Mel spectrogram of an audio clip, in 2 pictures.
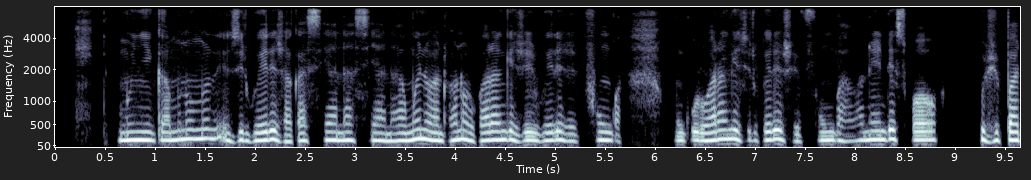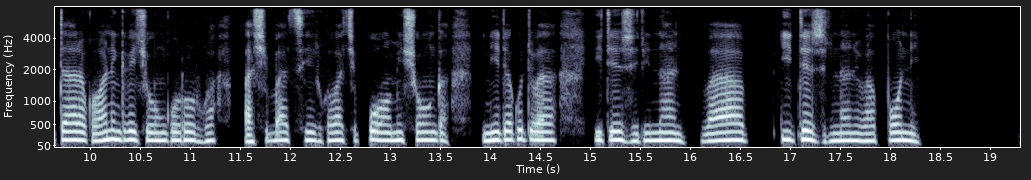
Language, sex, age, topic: Ndau, female, 25-35, health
